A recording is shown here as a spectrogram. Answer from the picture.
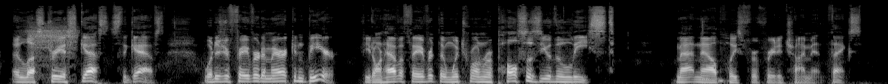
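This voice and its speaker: A man talks at a very fast pace with a medium pitch and ordinary pitch variation. The sound is dry and close, with no echo. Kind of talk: comedy sketch, mock pizza-and-garbage ad improvised with co-host. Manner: giggly, playing along with a mock huckster pitch, breaking into laughter.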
